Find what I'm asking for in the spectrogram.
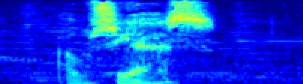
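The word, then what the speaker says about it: Ausiàs: si es pronuncia Ausias, Ausias, Ausias... En definitiva, Ausias.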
